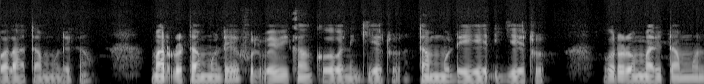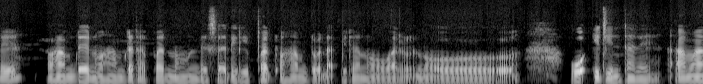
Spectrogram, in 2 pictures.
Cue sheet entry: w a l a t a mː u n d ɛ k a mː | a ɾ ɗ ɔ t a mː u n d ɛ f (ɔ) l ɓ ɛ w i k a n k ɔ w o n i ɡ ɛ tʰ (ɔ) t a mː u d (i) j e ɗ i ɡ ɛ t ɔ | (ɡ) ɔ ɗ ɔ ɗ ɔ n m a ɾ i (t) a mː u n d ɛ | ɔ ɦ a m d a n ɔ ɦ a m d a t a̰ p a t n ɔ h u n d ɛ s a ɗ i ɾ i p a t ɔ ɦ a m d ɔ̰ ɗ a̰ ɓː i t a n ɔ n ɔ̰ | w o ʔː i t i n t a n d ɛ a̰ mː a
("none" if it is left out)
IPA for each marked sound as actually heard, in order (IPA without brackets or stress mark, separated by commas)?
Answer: u, ɔ, ɛ, ɡ, t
